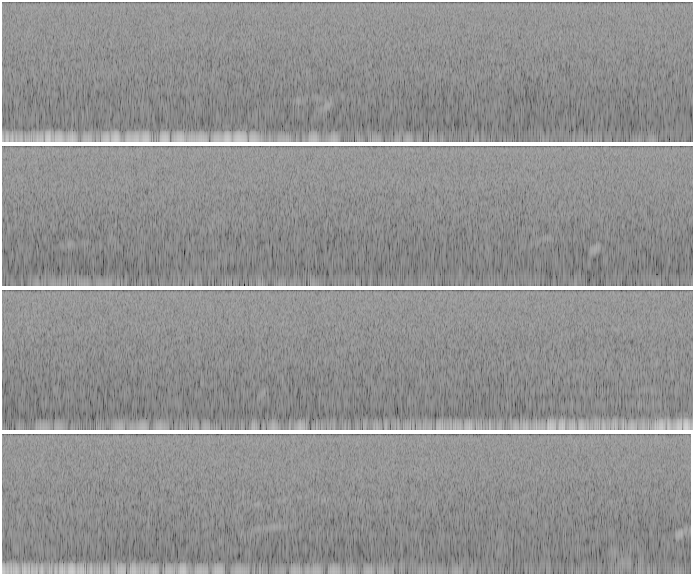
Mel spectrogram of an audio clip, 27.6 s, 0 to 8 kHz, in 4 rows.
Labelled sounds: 12.2	12.5	humpback whale, 0.80 to 1.0 kHz
23.2	23.6	humpback whale, 0.83 to 0.99 kHz

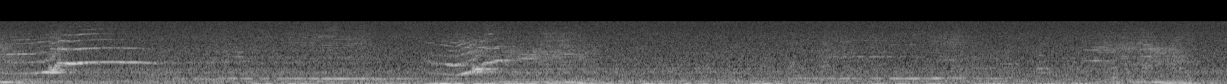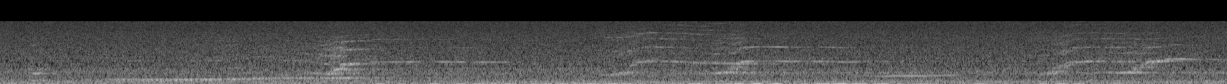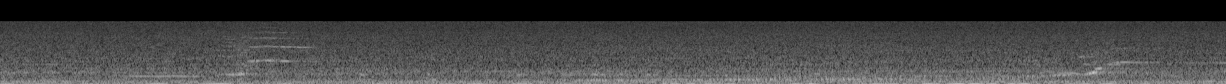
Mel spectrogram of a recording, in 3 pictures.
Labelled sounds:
0.0	1.4	humpback whale, 0.80 to 5.4 kHz
4.2	5.4	humpback whale, 0.83 to 2.6 kHz
15.5	16.5	humpback whale, 0.80 to 3.0 kHz
18.6	20.3	humpback whale, 0.80 to 5.1 kHz
22.8	23.3	humpback whale, 0.80 to 2.2 kHz
23.6	24.3	humpback whale, 0.80 to 1.3 kHz
27.0	27.7	humpback whale, 0.99 to 4.7 kHz
35.6	36.0	humpback whale, 0.90 to 2.2 kHz

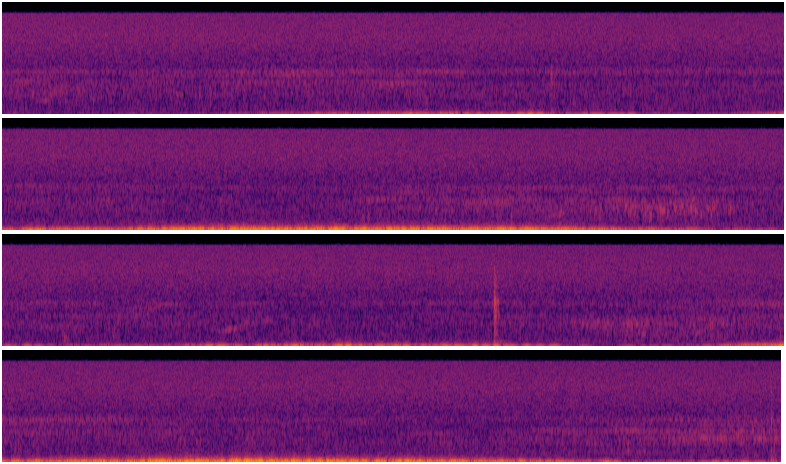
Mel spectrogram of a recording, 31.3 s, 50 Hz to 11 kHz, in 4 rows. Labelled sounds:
2.8	3.0	vessel noise, 1.2 to 1.4 kHz
3.8	4.1	vessel noise, 0.83 to 0.99 kHz
11.5	12.1	vessel noise, 0.90 to 1.2 kHz
28.7	29.1	vessel noise, 0.93 to 1.1 kHz

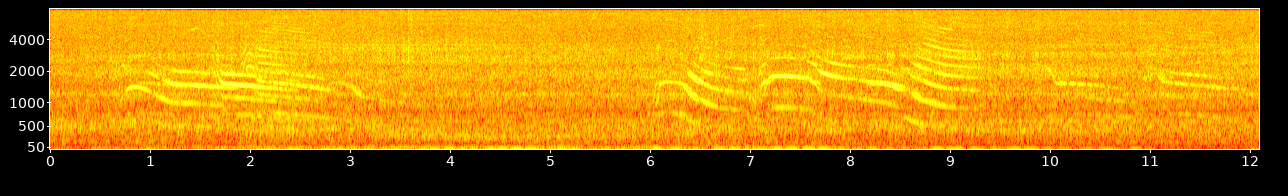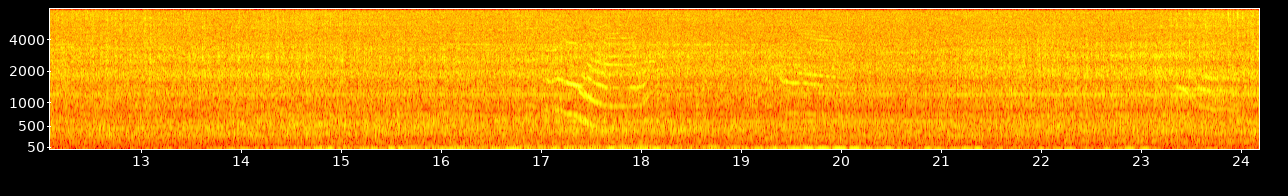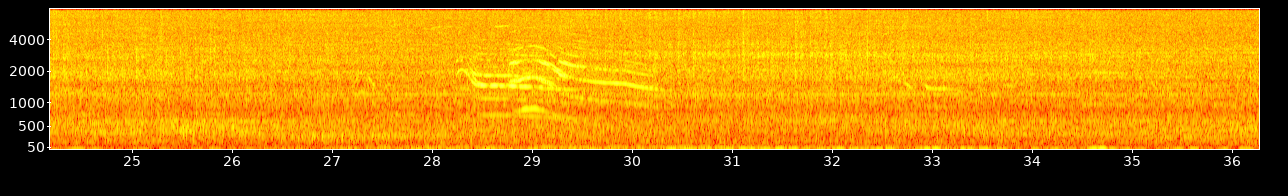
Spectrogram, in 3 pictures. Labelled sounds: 0.7	2.9	killer whale, Bigg's (transient), 0.93 to 5.4 kHz
3.3	3.6	killer whale, Bigg's (transient), 4.6 to 5.0 kHz
6.0	9.3	killer whale, Bigg's (transient), 0.80 to 4.2 kHz
10.0	11.9	killer whale, Bigg's (transient), 1.3 to 4.1 kHz
17.0	18.0	killer whale, Bigg's (transient), 0.86 to 2.6 kHz
19.6	20.0	killer whale, Bigg's (transient), 1.7 to 4.1 kHz
23.6	24.0	killer whale, Bigg's (transient), 0.80 to 0.90 kHz
28.2	30.4	killer whale, Bigg's (transient), 0.80 to 3.6 kHz
32.9	33.2	killer whale, Bigg's (transient), 1.3 to 1.5 kHz

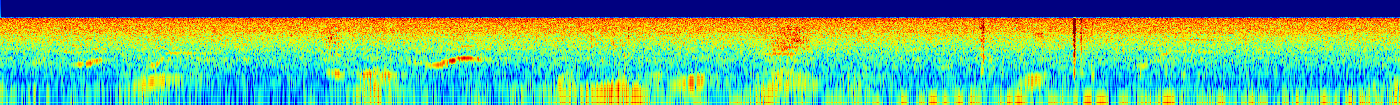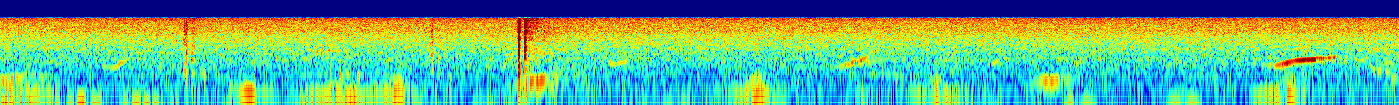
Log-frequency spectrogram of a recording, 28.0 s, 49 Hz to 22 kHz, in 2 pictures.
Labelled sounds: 1.7	2.0	humpback whale, 0.96 to 1.1 kHz
7.6	7.9	humpback whale, 0.93 to 1.0 kHz
11.9	12.2	humpback whale, 2.1 to 2.2 kHz
17.1	17.4	humpback whale, 1.1 to 1.2 kHz
27.2	27.5	humpback whale, 0.80 to 0.86 kHz

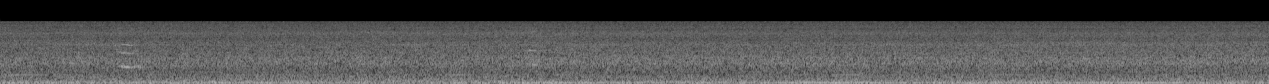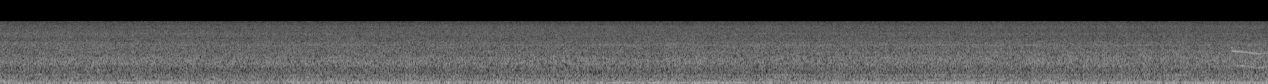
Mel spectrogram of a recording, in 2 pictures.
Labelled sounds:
25.0	25.3	killer whale, southern resident, 1.5 to 1.8 kHz

